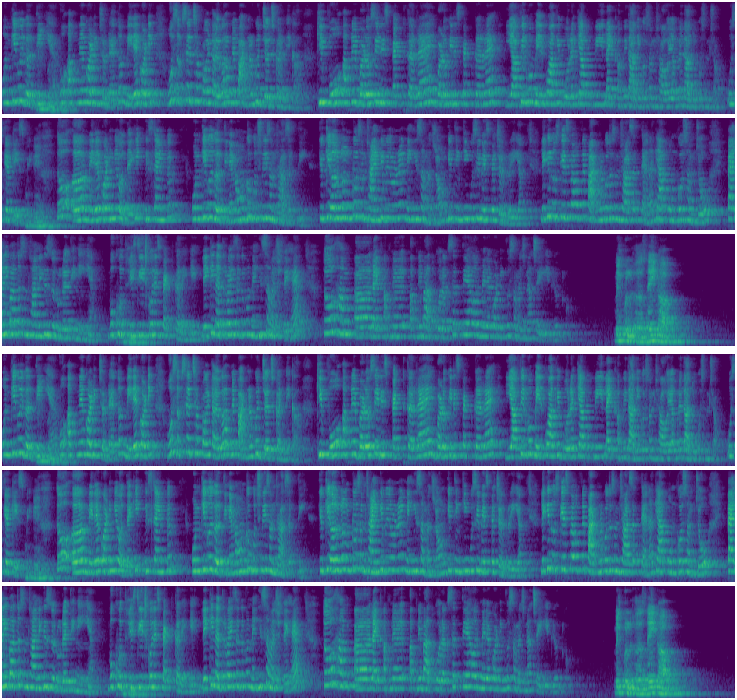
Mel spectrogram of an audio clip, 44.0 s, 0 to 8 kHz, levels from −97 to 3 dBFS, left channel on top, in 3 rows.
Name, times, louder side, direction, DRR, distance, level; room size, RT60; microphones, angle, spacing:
voice 1, 0.0-9.1 9.4-15.1 15.4-18.1 18.5-20.7 21.0-31.1 31.4-40.5, right 3 dB, 45° right, 0 dB, 0.4 m, -35 dB
voice 2, 0.7-1.0 15.3-15.5 31.7-32.0 41.6-42.6, right 1 dB, 85° right, 0 dB, 1.1 m, -32 dB
5.6 x 2.5 x 2.4 m, 1.0 s
head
